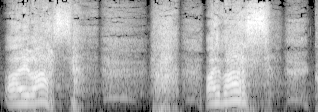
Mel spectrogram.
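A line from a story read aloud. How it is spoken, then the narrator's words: Panted repeatedly. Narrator (German): keuchte er immer wieder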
